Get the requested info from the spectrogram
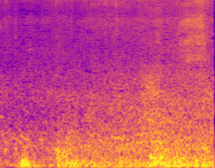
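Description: Low, uneven rumble of wind and handling noise on a phone microphone.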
